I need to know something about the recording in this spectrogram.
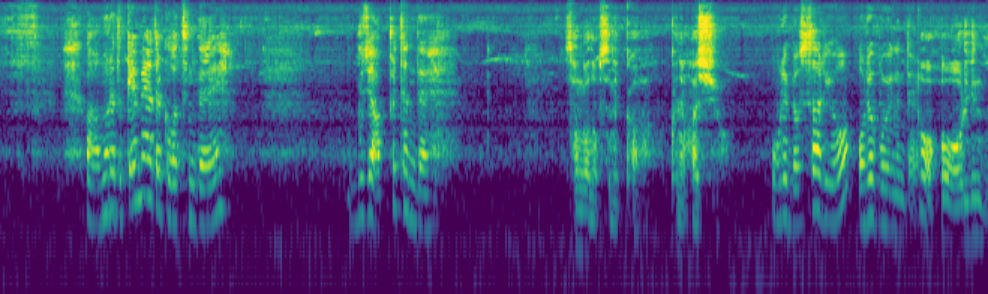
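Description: A young woman speaks calmly, heard through a speaker.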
